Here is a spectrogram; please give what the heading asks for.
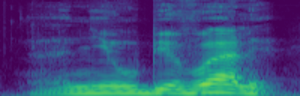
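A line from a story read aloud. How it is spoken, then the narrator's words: Calmer speech. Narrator (Russian): теперь Махмуд говорил уже более спокойно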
